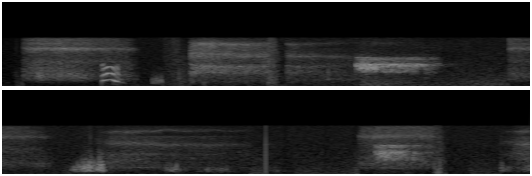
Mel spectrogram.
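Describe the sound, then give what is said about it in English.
A person takes several slow, deep, audibly wheezy breaths, with long inhales and exhales in an uneven rhythm and short pauses between them. “You need to, first of all, take three deep breaths.”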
